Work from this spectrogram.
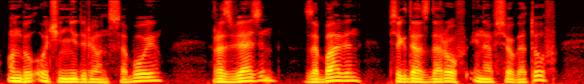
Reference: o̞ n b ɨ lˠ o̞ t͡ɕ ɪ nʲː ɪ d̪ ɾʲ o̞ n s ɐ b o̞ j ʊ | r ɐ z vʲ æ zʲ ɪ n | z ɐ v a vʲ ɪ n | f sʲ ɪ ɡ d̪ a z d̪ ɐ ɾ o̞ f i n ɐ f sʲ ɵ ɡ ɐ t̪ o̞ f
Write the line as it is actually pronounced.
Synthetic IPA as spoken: o̞ n b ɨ lˠ o̞ t͡ɕ ɪ nʲː ɪ d̪ ɾʲ o̞ n s ɐ b o̞ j ʊ | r ɐ z vʲ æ zʲ ɪ n | z ɐ b a vʲ ɪ n | f sʲ ɪ ɡ d̪ a z d̪ ɐ ɾ o̞ f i n ɐ f sʲ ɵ ɡ ɐ t̪ o̞ f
